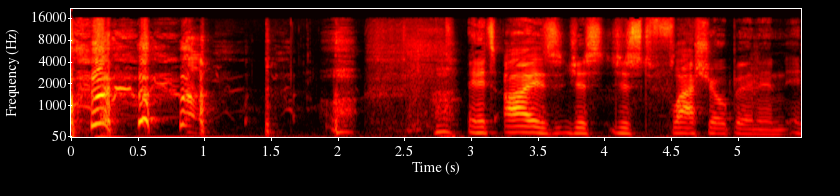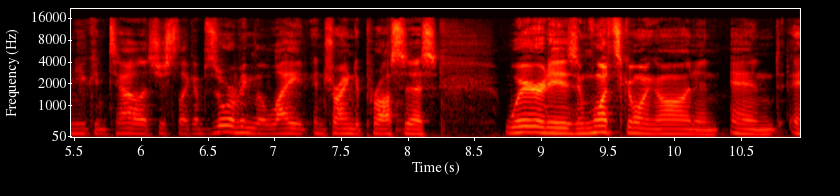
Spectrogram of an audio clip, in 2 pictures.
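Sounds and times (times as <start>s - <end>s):
person imitating a creature's raspy coughing: 0.0s - 2.2s
speech: 3.0s - 10.9s.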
